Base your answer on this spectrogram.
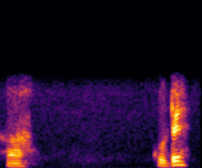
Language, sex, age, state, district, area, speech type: Marathi, male, 18-30, Maharashtra, Sangli, rural, conversation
